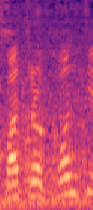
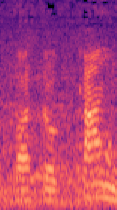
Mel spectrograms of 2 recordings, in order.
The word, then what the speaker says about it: Quattro Canti: Quattro Conti or quattro? Quattro Conti. Quattro Canti. Quattro Canti. Piazza Villena. Si dice si pronuncia Villena.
